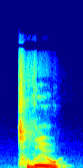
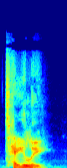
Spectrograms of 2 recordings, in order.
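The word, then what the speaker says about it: teulu: So finally, pronounce this Welsh word for me. I'm going to spell it for you. T-E-U-L-U. T-E-U-L-U. – Tlu? – It's a good guess. Taily. – Okay. – And it means family.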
